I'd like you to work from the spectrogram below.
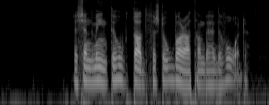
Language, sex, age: Swedish, male, 24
